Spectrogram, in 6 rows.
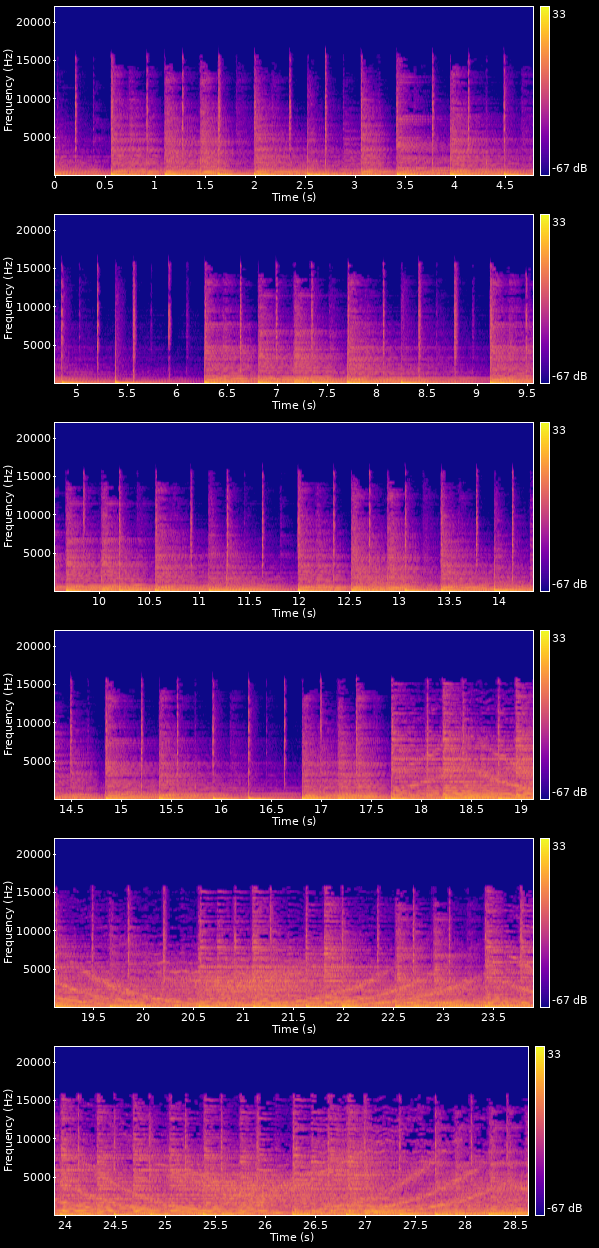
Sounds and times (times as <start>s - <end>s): Guitar: 0.0s - 28.6s.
